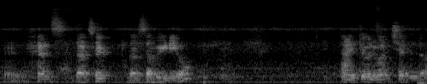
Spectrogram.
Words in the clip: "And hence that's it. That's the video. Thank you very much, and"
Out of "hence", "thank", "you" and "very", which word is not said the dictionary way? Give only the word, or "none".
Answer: thank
